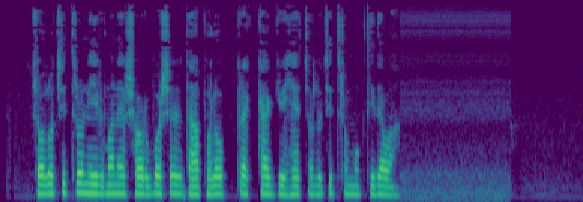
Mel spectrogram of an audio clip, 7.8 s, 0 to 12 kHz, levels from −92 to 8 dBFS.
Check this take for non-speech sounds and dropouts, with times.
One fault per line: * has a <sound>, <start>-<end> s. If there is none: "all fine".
all fine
